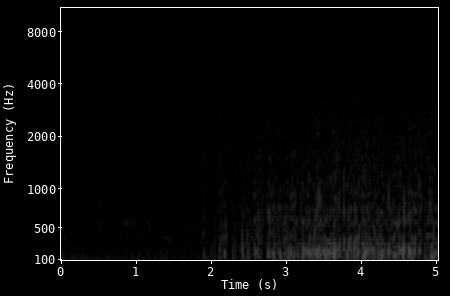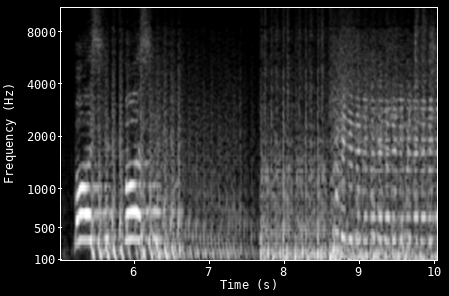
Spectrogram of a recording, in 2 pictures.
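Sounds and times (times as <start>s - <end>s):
shouted echoing voice: 5.2s - 6.7s
machine-gun sound effect: 5.3s - 10.0s
falling sweep effects: 8.6s - 10.0s.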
